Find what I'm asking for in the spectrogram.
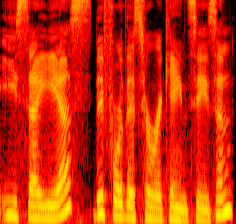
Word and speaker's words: Isaias: It says the pronunciation is Isaias, which would have made things a lot easier for meteorologists and the rest of us who have to say the name a lot.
